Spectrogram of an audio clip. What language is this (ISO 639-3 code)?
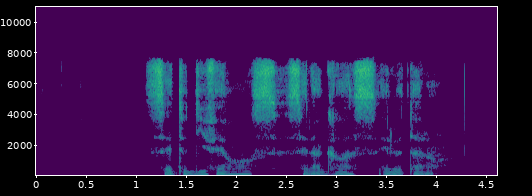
fra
